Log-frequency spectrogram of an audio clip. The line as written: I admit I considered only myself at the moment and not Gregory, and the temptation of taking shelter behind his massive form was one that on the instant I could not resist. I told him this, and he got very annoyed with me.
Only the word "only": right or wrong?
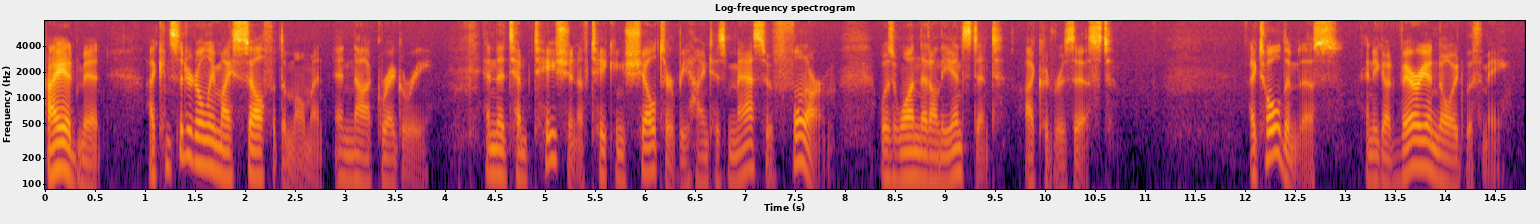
right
